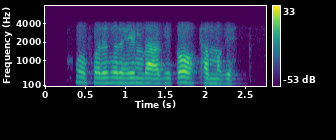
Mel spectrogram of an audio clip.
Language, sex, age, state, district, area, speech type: Manipuri, female, 60+, Manipur, Churachandpur, urban, conversation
